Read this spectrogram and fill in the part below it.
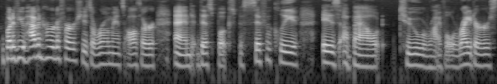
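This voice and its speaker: A young adult woman speaking enthusiastically and casually to camera as a book vlogger. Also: low voice.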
